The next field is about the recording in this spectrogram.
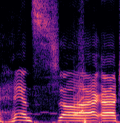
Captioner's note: record scratch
